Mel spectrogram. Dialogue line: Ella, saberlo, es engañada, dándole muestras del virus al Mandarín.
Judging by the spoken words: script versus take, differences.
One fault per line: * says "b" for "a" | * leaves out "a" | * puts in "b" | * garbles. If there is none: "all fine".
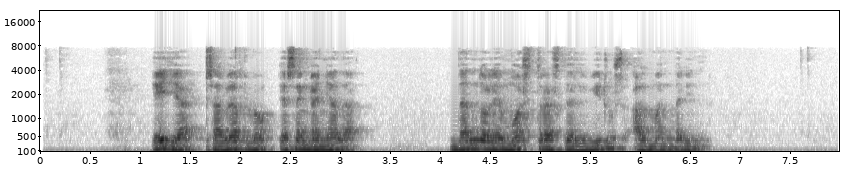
all fine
